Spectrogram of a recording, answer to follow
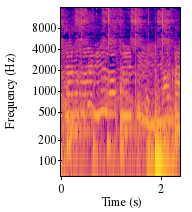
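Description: Folk song with singing, a wavering melody of held and gliding notes, over low drum beats, the loudest beat near the end.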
